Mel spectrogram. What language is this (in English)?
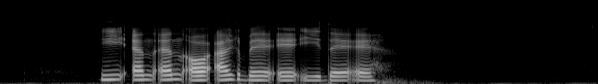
Norwegian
